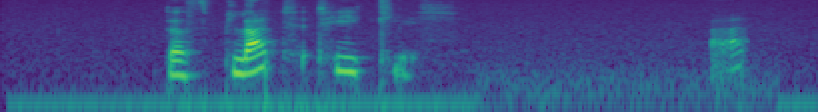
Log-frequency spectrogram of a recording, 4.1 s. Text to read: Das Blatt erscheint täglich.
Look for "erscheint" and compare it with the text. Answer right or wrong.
wrong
